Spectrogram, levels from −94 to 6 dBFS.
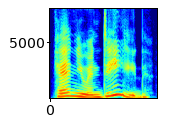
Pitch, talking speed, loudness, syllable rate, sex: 260 Hz, 165 wpm, -15 LUFS, 4.1 syllables/s, female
